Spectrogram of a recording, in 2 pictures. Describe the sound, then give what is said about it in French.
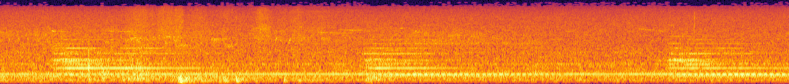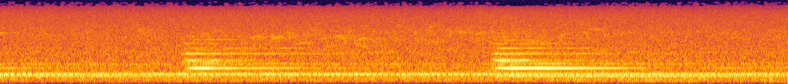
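Meditation chimes ring five times at a steady, unhurried pace, each soft bell tone lingering and fading before the next, faint and alone with no talking. “Si nous sommes dans un environnement, respirez maintenant avec les carillons.”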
